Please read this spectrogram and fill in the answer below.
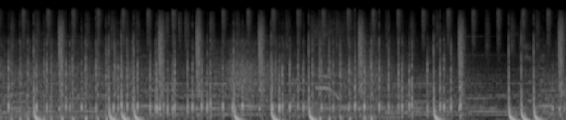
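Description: Fireworks going off in rapid, irregular bangs and crackles, heard together with music of steady held tones. The bangs ease briefly shortly before the end, then a loud burst follows.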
